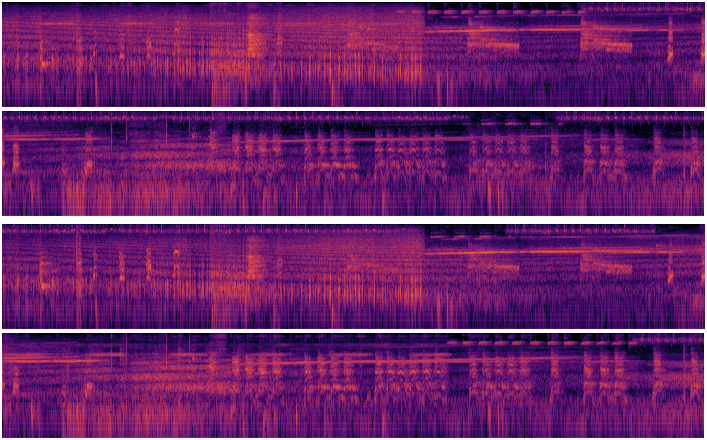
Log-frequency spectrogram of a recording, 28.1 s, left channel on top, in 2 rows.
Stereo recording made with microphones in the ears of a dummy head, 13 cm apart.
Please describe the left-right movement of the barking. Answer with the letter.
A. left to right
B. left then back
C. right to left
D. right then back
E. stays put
B.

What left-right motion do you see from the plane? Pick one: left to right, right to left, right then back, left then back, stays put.
left to right.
